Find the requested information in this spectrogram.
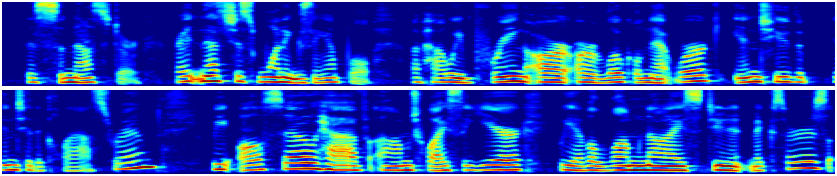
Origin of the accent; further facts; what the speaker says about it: Pensacola, Florida, United States; my hometown of Pensacola, Florida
